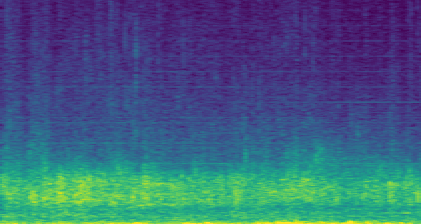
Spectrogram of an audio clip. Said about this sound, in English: All right, can you give a round of applause for these guys? Thank you.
